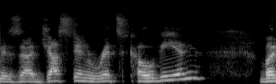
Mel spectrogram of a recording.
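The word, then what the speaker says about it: Hrycowian: Like if you look at it, you would want to say hair cowian, but he pronounces it Ritzovian.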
